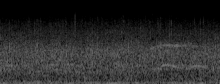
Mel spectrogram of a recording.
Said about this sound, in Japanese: それではもう一度温かい拍手を皆さんお願いいたします。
